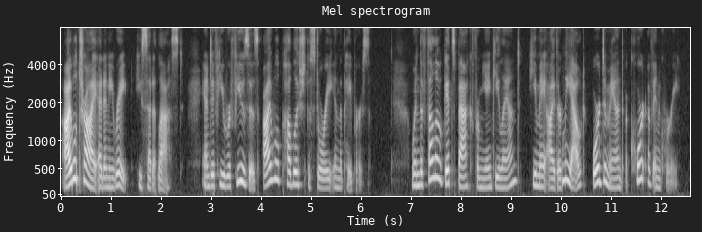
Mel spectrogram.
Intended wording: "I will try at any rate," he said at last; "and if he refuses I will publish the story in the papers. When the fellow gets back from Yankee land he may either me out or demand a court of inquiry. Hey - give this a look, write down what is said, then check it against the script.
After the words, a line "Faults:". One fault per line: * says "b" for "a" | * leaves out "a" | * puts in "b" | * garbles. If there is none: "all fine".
"I will try at any rate," he said at last; "and if he refuses I will publish the story in the papers. When the fellow gets back from Yankee land he may either me out or demand a court of inquiry.
Faults:
all fine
